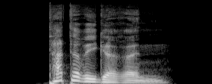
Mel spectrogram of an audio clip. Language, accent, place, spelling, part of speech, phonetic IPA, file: German, Germany, Berlin, tatterigeren, adjective, [ˈtatəʁɪɡəʁən], De-tatterigeren.ogg
- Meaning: inflection of tatterig: 1. strong genitive masculine/neuter singular comparative degree 2. weak/mixed genitive/dative all-gender singular comparative degree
